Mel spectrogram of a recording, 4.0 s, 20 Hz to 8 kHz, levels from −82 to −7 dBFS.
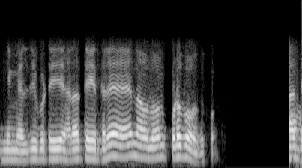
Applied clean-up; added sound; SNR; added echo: none; none; none; none.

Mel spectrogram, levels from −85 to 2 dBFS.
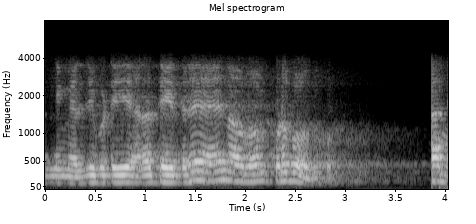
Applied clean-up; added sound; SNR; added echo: none; none; none; reverberation time 2.8 s.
